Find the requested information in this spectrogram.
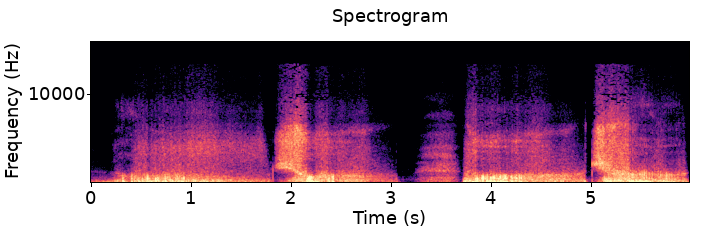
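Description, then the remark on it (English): Loud, rough snoring by a woman in a chugging, train-like rhythm, recorded on a mobile phone: long raspy breaths alternating with sharp hissing whooshes, with a brief pause midway and no talking. “She does the old train snoring.”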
